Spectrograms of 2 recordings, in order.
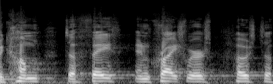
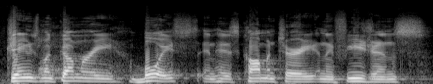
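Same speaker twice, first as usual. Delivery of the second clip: ordinary talk, nothing marked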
